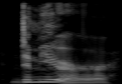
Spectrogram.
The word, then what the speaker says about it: demure: word it is demure there's an e at the end so you know it's pronounced demure adjective from The 14th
